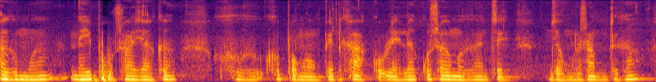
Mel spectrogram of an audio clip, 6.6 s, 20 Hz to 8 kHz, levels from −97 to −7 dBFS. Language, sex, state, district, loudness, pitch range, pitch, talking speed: Wancho, male, Arunachal Pradesh, Longding, -19 LUFS, 120-130 Hz, 125 Hz, 155 wpm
